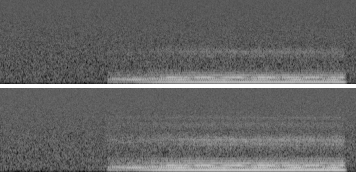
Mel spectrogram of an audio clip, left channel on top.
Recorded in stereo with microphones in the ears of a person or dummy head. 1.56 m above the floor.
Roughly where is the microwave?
Right.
